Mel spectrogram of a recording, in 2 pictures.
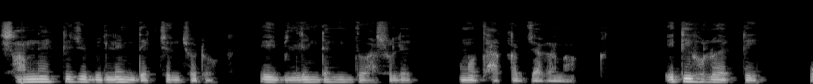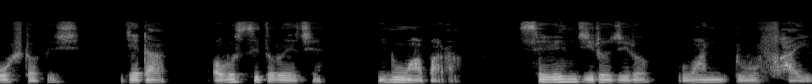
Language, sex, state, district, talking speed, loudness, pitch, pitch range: Bengali, male, West Bengal, North 24 Parganas, 115 wpm, -25 LUFS, 105 Hz, 95-110 Hz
